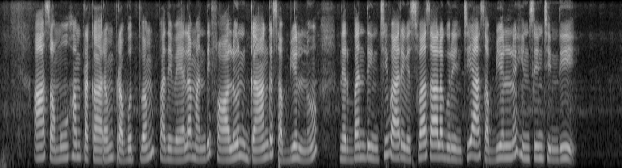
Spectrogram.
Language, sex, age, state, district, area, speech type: Telugu, female, 18-30, Telangana, Mancherial, rural, read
